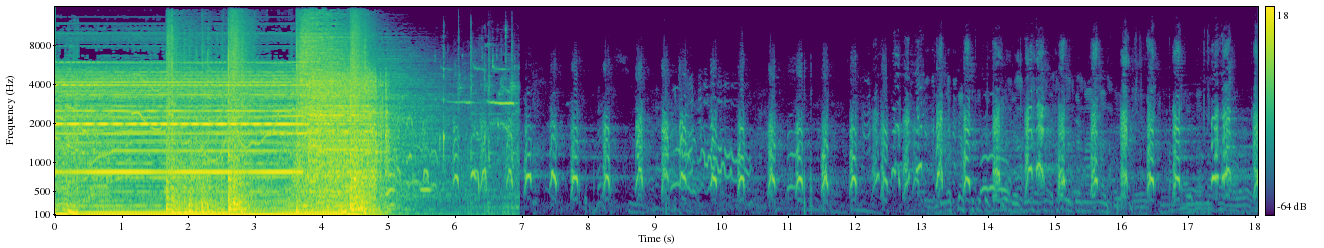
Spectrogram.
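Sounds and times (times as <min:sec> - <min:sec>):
dog barking hard and fast: 0:05.2 - 0:18.0.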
